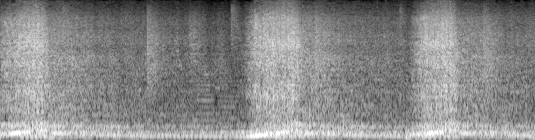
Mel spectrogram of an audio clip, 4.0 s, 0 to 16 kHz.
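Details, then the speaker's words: 1989 Ford Mustang GT V8 revved after new fuel system: deep rumble climbs cleanly through three quick blips and settles smoothly, no misses or knocks; running like a dream, normal revving. "yeah essentially this thing is running like an absolute dream"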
